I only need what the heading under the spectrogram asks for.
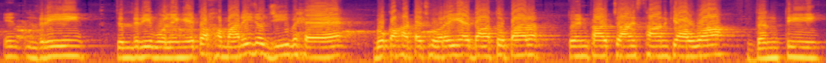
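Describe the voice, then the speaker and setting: A man's voice: sits high, little pitch movement, a bit bright, slight background noise. Male teacher, patient classroom delivery, drawing out each syllable. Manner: repeats "ठीक है ना" and sounds out syllables slowly. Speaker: Sanskrit grammar teacher. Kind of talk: spoken lesson explaining pronunciation.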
